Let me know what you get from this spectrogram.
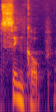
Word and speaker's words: syncope: I would syncope, as it's known.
